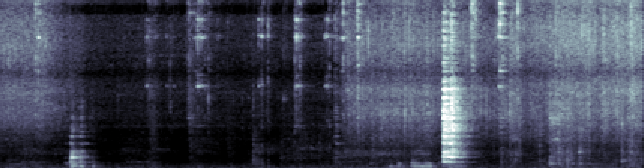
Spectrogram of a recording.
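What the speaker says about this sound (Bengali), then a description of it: "এবং কত সুন্দর ভাজাটা হচ্ছে।" Bottle gourd peel frying in a pan over low heat gives a soft, faint sizzle, broken by occasional scrapes and clinks of a spatula stirring it, close and without talk.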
